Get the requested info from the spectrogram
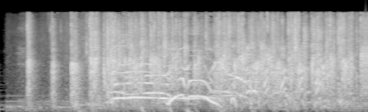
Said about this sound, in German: Sehr gut gepfiffen, herzlichen Dank für die Unterstützung.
